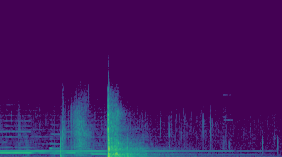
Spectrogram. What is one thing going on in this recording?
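An axe thuds hard into a wooden post, ringing briefly.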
